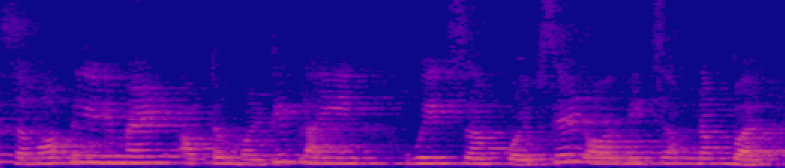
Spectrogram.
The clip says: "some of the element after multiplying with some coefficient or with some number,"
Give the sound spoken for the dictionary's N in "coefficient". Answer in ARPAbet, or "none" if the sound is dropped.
none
